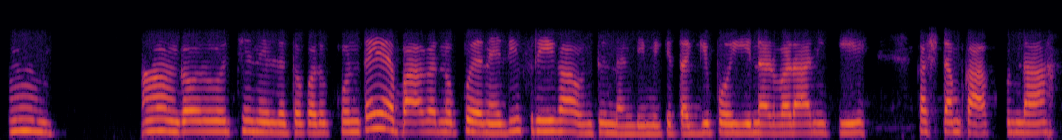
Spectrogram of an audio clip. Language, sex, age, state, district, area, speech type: Telugu, female, 18-30, Andhra Pradesh, Annamaya, rural, conversation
